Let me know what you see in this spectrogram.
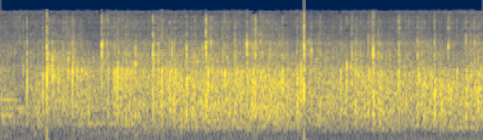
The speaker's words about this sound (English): Give her a round of applause, y'all.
